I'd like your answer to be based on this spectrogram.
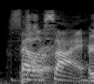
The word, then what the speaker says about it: Bellassai: So yeah, my name is Matt Bellassai. – I started spelling my last name. I said my first name first. It's Bell Ass AI. That's how you spell it. – Bell Ass AI. – B-E-L-L-A-S-S-A-I.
